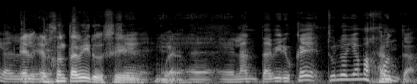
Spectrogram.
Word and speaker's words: Hantavirus: Bueno, eso es una forma de No, es que claro, en inglés en inglés la H se pronuncia, se pronuncia la H, ¿no? Hantavirus, elta, el Hondius, el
